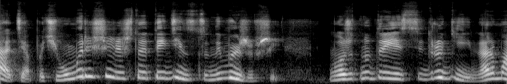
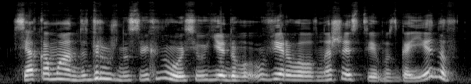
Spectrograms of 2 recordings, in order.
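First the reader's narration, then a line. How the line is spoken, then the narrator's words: Snorting. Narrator (Russian): хмыкнул Теодор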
